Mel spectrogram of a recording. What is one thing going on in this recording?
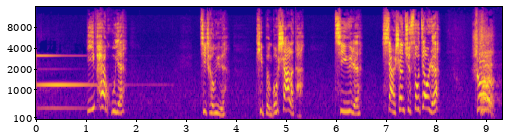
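A young woman speaks sharply and angrily.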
